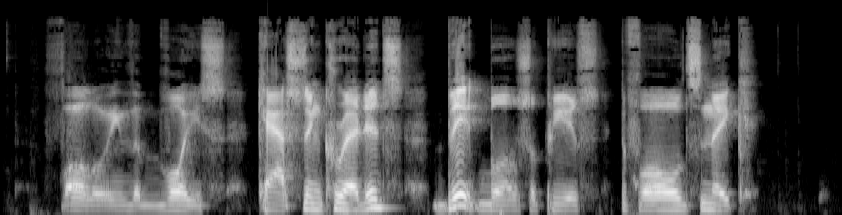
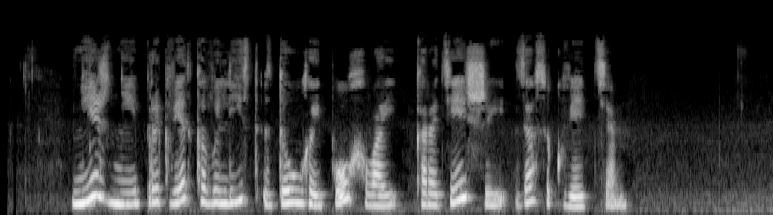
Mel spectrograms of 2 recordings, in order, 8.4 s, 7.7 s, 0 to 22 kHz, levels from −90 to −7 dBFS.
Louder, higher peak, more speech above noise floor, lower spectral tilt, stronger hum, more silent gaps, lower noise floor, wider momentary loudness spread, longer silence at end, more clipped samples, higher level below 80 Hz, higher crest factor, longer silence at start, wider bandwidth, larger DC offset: first, -18 LUFS vs -21 LUFS; first, 0 dBFS vs -4 dBFS; first, 52 dB vs 38 dB; second, -2.5 dB/octave vs -5.5 dB/octave; neither; neither; first, -71 dBFS vs -58 dBFS; first, 17 LU vs 9 LU; second, 0.9 s vs 1.45 s; neither; first, -56 dBFS vs -68 dBFS; about the same, 20 dB vs 18 dB; about the same, 0.6 s vs 0.7 s; first, 16 kHz vs 10 kHz; neither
